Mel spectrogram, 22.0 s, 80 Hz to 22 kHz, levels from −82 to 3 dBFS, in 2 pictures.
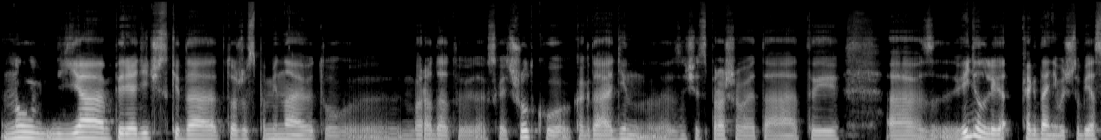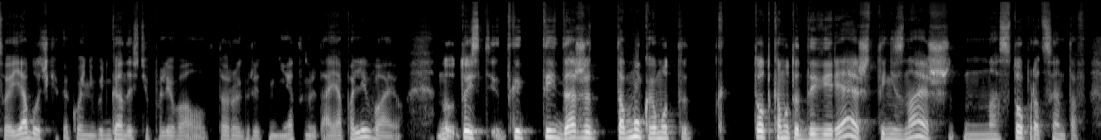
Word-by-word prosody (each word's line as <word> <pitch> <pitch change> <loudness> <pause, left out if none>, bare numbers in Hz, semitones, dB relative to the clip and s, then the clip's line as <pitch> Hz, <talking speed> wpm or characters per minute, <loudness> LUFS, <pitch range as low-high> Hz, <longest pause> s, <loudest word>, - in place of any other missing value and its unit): Ну, 155 -2 +3
я 150 +3 +6
периодически, 140 0 +1
да, 125 -1 +2
тоже 125 0 -5
вспоминаю 125 0 -2
эту, 110 -1 -11
э, 120 -3 -13
бородатую, 125 -2 -6
так - - -13
сказать, 115 - -8
шутку, 150 -11 -1
когда 120 +1 -3
один, 125 -1 -5
э, - - -11
значит 120 +1 -9
спрашивает: 120 -3 -5
"А 115 0 -6
ты, 120 -1 -5 0.4
а, 115 0 -4
з 115 +1 -8 0.2
видел 180 0 +5
ли 130 -1 +3 0.2
когда-нибудь, 125 -3 0
чтобы 125 0 -4
я 125 - +1
свои 120 -2 -4
яблочки 145 -1 -1
какой-нибудь 120 -2 -9
гадостью 120 -2 -4
поливал?" 110 -1 -10
Второй 115 -2 -8
говорит: 110 0 -13
"Нет". 110 +3 -9
Он 115 - -11
говорит: 110 - -12
"А 110 - -7
я 115 +1 -6
поливаю". 140 - -2 0.3
Ну, - - 0
то 175 - +7
есть, 170 +1 +5
т - - -9
т 175 0 +5
к - - -16
ты 180 -1 +7
даже 160 +1 +5 0.2
тому 175 +5 +8
кому, 155 0 +4
т 155 - -8 0.3
к - - -14 0.3
тот, 180 0 +6
кому 165 -2 +3
ты 135 - +4
доверяешь, 135 - +3
ты 145 - -4
не 135 -1 -3
знаешь, 160 +4 0
м, 125 -1 -9
на 130 -1 -5
100 155 +5 +2
процентов, 125 -3 -6
125 Hz, 170 wpm, -20 LUFS, 120-150 Hz, 0.4 s, тому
